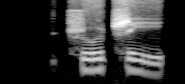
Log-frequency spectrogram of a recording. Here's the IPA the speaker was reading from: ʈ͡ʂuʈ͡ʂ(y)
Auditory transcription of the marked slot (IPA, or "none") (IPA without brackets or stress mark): i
